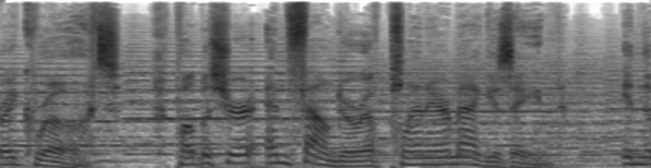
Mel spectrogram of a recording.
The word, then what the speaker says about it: plein air: This is the PleinAir Podcast with Rhoads, publisher and founder of PleinAir magazine. In the PleinAir Podcast, we cover the world of outdoor painting.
